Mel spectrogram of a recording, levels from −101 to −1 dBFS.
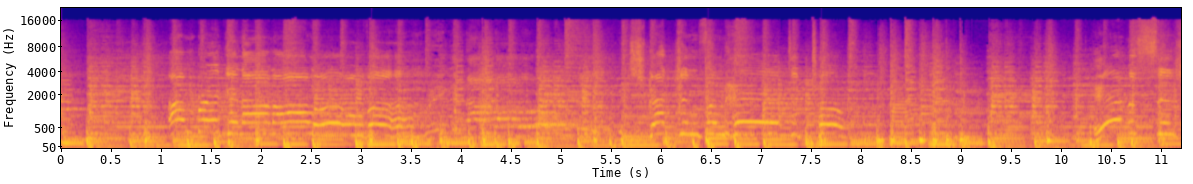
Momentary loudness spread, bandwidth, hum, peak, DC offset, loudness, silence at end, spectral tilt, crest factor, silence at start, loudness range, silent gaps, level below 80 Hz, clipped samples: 4 LU; 17 kHz; none; 0 dBFS; under 0.1%; -15 LUFS; 0 s; -5 dB/octave; 14 dB; 0 s; 2 LU; none; -28 dBFS; under 0.1%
